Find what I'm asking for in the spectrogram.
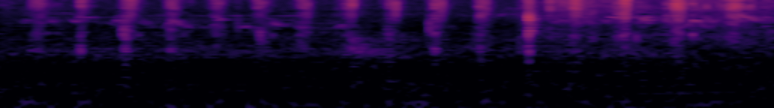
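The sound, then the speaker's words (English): A dog, Mac, moves around, its claws tapping and clicking on a hard floor in a quick, irregular patter over a low steady background hum, with no one talking. “My dog will will join me on the podcast on occasion.”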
